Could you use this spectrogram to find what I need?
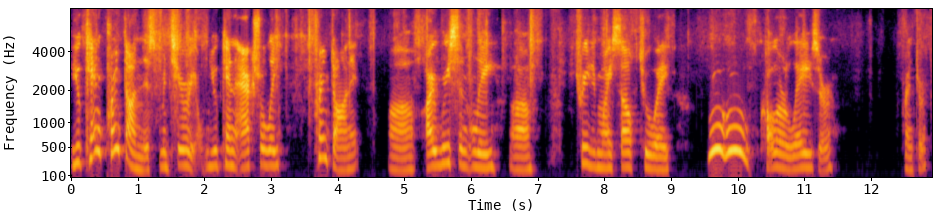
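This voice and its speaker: With an American accent, the speaker goes at a very slow pace with long, frequent pauses and ordinary pitch variation. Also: woman, medium pitch for a woman. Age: 70s. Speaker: craft livestream host. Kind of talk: craft tutorial livestream. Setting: livestream. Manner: casual, chatty.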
